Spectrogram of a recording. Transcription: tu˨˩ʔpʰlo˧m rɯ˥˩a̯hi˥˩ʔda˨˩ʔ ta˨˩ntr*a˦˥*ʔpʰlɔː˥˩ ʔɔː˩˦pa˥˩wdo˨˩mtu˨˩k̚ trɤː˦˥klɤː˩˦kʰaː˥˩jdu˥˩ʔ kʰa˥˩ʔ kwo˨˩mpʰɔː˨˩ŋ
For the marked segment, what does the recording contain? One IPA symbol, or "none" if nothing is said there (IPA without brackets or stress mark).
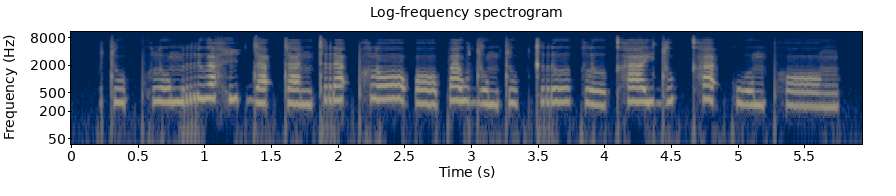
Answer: a˥˩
